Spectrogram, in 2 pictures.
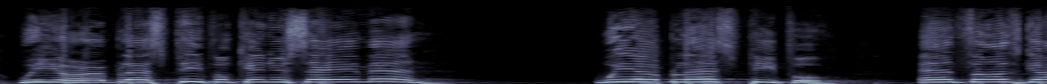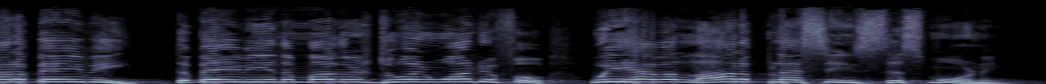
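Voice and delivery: high, ringing preacher's proclamation; fervent preaching. Real, not acted. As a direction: lift it up and proclaim the blessing. Preaching at full force, raised pitch.

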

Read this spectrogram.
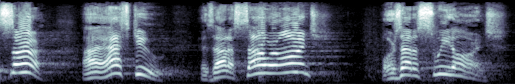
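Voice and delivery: loud, high-pitched insistent questioning; forceful demand. Acted. Preacher asks the riled atheist a third time, forceful demand. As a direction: hammer the question at a stubborn opponent. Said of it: "Finally, the third time".

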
